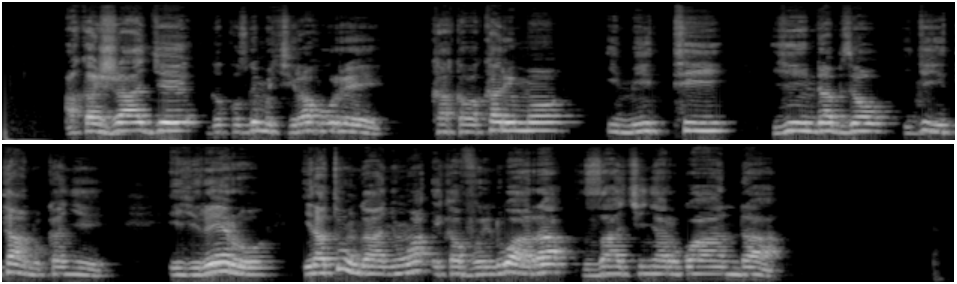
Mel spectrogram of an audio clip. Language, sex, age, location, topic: Kinyarwanda, male, 25-35, Huye, health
